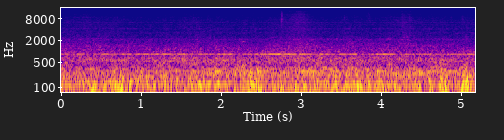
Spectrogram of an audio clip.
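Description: Cogwheel rack train of the Montenvers line running on its climb, heard from inside the carriage: a steady rumble with a constant whine held at one pitch.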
